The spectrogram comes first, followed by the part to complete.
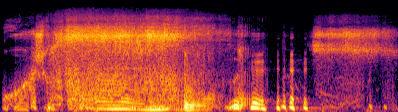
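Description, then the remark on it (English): A voice imitates a toilet flushing: a hissy, gurgling rush with wavering low tones for a couple of seconds, then a few sputtering bursts before the hiss returns. “Oh, that was totally the sound of the toilet.”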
